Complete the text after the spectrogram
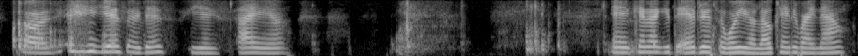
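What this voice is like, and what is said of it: Thick Southern American accent. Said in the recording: “you got a thick Southern accent. I could barely understand. ... Southern accents”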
